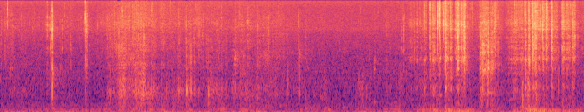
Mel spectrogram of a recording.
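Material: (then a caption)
Soap. A solid, dry yellow bar of soap held in the hand is cut into crumbly flakes with a metal utility blade. Dry scraping and crackling cuts with bright, crisp transients come in irregular strokes, growing louder and denser toward the end.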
